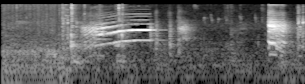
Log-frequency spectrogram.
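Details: Society finch chicks up to ten days old: a faint hiss, then a loud rising, harmonic, buzzy call lasting about half a second, and a short harsh burst near the end.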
